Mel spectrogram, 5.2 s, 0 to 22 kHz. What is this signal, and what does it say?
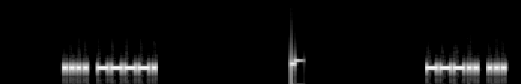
Morse code, heard as a keyed tone, about 36 wpm, 700 Hz. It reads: H 9 8 S
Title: Single-Letter Single-Number 35wpm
